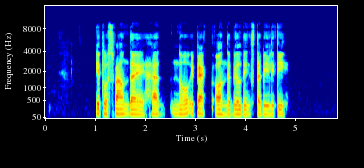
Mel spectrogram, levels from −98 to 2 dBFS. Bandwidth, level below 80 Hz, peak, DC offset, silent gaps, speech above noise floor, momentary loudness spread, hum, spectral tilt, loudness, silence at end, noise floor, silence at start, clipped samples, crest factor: 9.8 kHz; -64 dBFS; 0 dBFS; under 0.1%; none; 63 dB; 9 LU; none; -5 dB/octave; -24 LUFS; 1 s; -87 dBFS; 1 s; under 0.1%; 26 dB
